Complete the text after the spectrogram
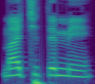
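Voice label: "machattu", ergative, Archi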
